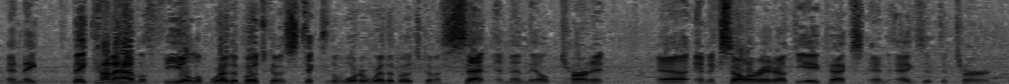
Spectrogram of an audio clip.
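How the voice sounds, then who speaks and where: A man's voice: a little high, steady tone, quick pace. An American man giving live, explanatory sports commentary on a race. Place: live at an outdoor boat race. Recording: clear outdoor vehicle and engine noise.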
